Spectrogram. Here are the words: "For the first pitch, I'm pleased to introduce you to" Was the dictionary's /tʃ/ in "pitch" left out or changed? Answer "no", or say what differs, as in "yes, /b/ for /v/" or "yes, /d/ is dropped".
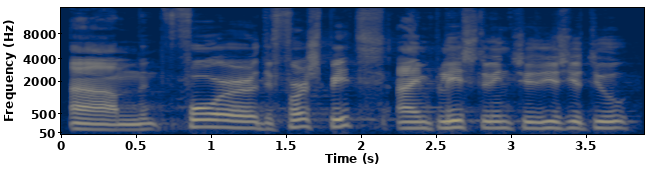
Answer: yes, /s/ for /tʃ/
